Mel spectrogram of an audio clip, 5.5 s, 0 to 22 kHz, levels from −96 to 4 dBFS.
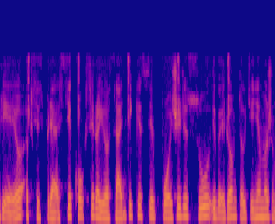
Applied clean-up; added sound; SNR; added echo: classical method spectral subtraction.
